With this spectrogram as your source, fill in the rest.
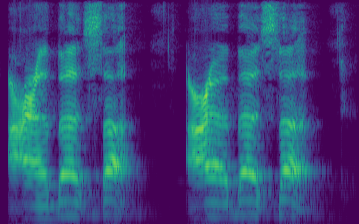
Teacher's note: आइन है इसको हम हलक के दरमियान से अदा करेंगे और ये जो हमारे पास सीन है इसके अंदर हम सीटी की आवाज़ पैदा करके पढ़ेंगे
